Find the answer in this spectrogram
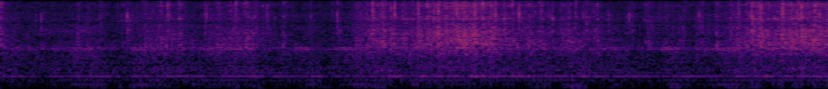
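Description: APQS Millennium longarm quilting machine stitching, with a steady motor hum under an uneven low rumble from the needle mechanism.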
